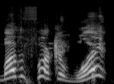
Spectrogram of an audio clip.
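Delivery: high, sudden mock outburst; imitating a movie tough guy's startled swear; Samuel L. Jackson outburst. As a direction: toss it off like Samuel L. Jackson's surprised cursing. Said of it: "took him exactly three secs to go".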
